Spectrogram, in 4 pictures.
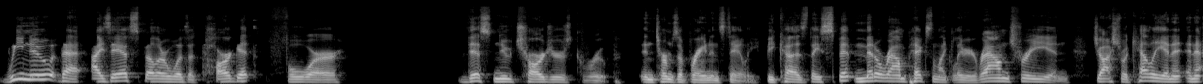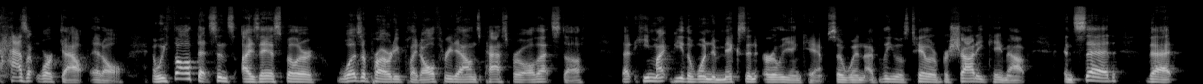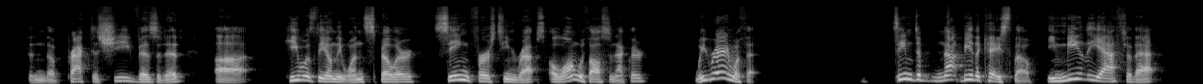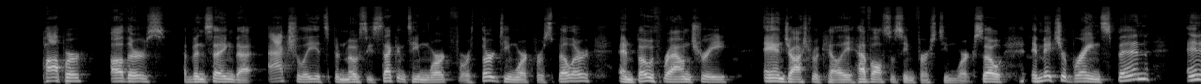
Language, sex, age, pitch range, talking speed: English, male, 40-59, 115-155 Hz, 195 wpm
